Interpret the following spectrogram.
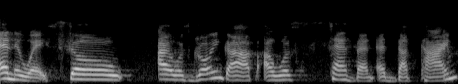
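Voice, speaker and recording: A woman with a Polish accent talks at a fairly slow pace, her fairly high voice carrying lively intonation. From Poland. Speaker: life coach. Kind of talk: interview.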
